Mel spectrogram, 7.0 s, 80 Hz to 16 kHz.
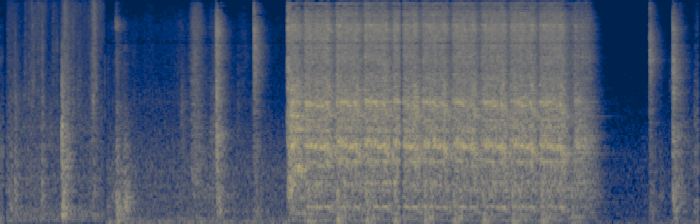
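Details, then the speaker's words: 2002 Yamaha Breeze 125 quad, first start after engine rebuild for a bent valve, with starter fluid sprayed in the intake: starter spins engine about three beats per second but it never fires; spark, fuel and valve clearance to be checked. "so what I think I might do is take out the spark plug and see if there's any spark cuz it's not firing at all"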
